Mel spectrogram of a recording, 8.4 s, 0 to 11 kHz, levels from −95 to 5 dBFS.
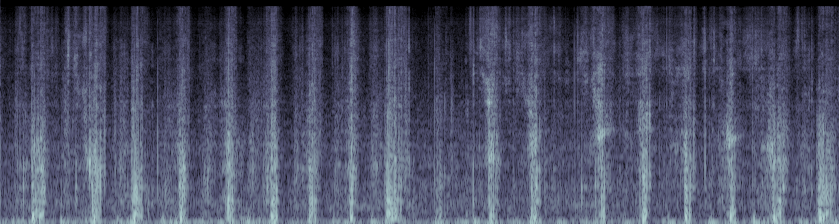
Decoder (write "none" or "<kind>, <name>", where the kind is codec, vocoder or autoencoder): vocoder, Vocos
